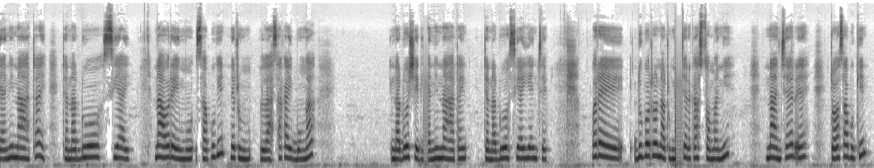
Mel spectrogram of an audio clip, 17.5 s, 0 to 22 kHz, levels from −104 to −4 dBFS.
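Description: At 8.46 s and again at 13.50 s, the speech drops out briefly with crackle at each edge. This is intermittent contact, a loose connection opening for about 88 ms, then 126 ms.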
